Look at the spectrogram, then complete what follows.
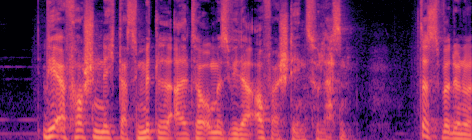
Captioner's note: speaking in foreign language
